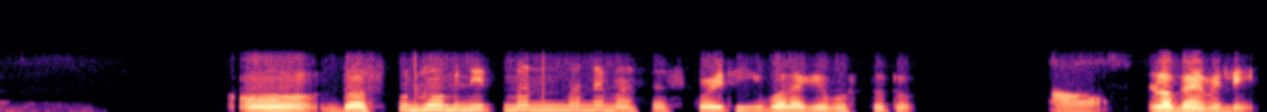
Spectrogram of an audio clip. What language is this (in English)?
Assamese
